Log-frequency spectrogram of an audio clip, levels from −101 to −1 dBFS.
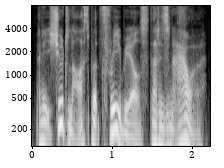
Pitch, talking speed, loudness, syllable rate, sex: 110 Hz, 295 wpm, -17 LUFS, 5.6 syllables/s, male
